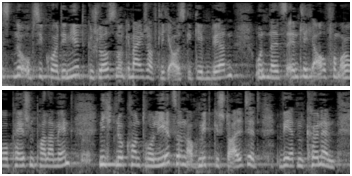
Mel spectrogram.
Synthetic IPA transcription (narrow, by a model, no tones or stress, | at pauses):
ɪstnuːɐʔɔpz̥iːkʰoɔɐdiniːɐtɡ̥əʃlɔsn̩ʊnt̚ɡ̥əmaɪnʃaftlɪçʔa̰ʊsɡ̥əɡeːbm̩veːɐdn̩ | ʔʊntlɛt͡stʔɛntʰlɪça̰ʊxfɔmʔɔ̰ʏʁopʰɛːɪʃn̩pʰaɐlamɛntnɪçtnuːɐkʰɔntʁ̥oliːɐtz̥ɔndɐnʔa̰ʊxmɪtɡ̥əʃta̰ltət | veːɐdn̩kʰœnən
